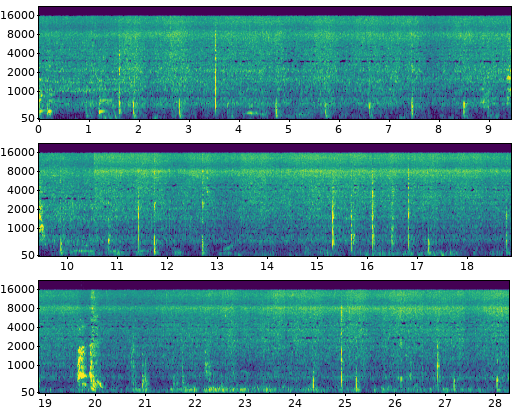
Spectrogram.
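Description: Fried potatoes and boiled figs being stirred into sizzling spiced masala in a pan, the oil hissing steadily under frequent short scrapes and clicks of the stirring utensil against the pan, with one louder knock about two-thirds of the way through.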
